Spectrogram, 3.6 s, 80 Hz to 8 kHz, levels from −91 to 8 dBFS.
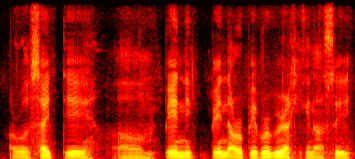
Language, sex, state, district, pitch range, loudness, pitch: Nagamese, male, Nagaland, Dimapur, 90-95 Hz, -18 LUFS, 95 Hz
